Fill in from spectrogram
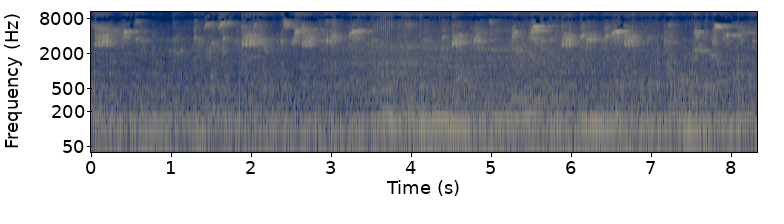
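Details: Breeding society finches giving a busy, uneven stream of brief high chirps and tweets, several per second at times, over a constant low droning hum.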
